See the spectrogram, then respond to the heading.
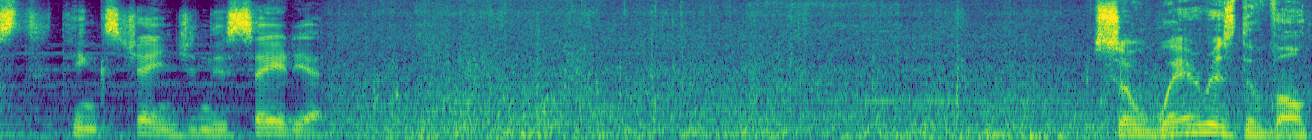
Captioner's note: bubbling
